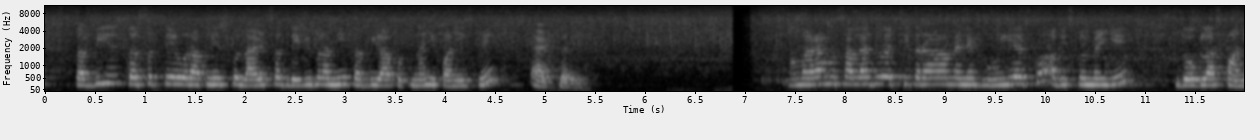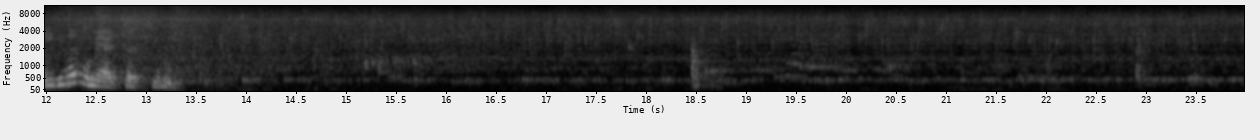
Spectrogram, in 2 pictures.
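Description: Meatballs simmer and sizzle in bubbling sauce in a pan.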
